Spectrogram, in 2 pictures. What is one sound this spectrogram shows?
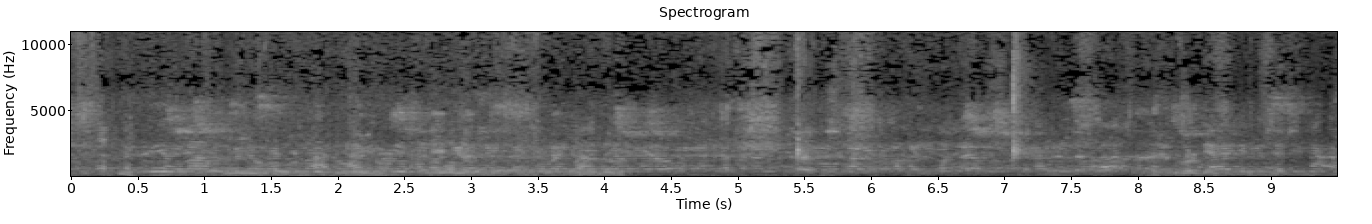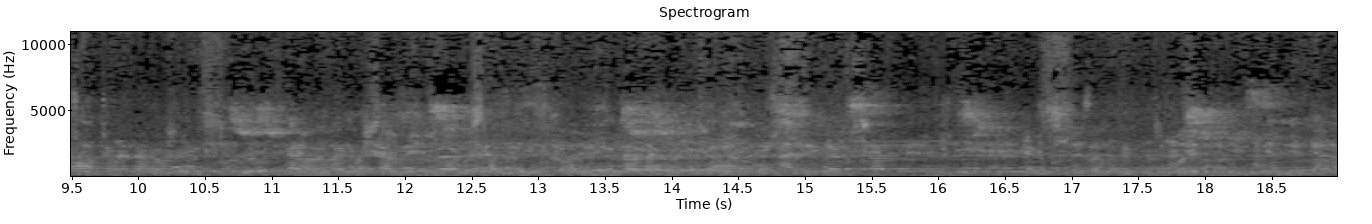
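Several men murmur and chant together.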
